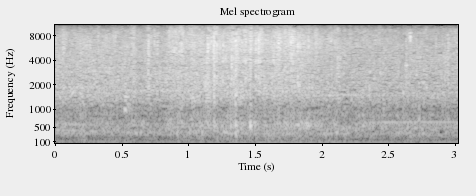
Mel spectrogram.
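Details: Loud, continuous rushing, splashing noise like running water throughout, with no animal calls standing out.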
